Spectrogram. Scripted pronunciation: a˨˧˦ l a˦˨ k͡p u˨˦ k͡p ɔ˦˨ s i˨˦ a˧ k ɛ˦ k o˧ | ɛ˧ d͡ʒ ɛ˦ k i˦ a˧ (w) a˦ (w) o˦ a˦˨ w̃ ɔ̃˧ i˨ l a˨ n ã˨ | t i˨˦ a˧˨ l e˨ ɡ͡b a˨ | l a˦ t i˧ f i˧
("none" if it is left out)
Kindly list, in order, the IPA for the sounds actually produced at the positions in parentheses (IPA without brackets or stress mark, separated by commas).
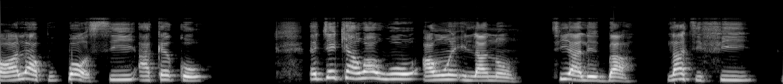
w, w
